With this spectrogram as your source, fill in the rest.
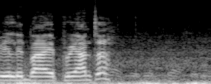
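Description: A man calls out loudly from across the field.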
